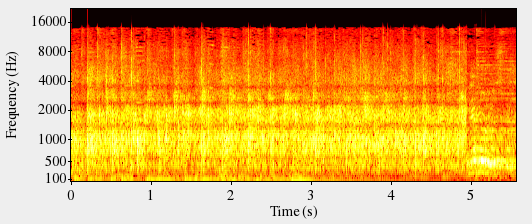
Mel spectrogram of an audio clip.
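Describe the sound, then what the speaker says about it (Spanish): An audience applauds at a gathering at a tequila distillery, steady dense clapping with voices talking underneath throughout. "aplauso para él"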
